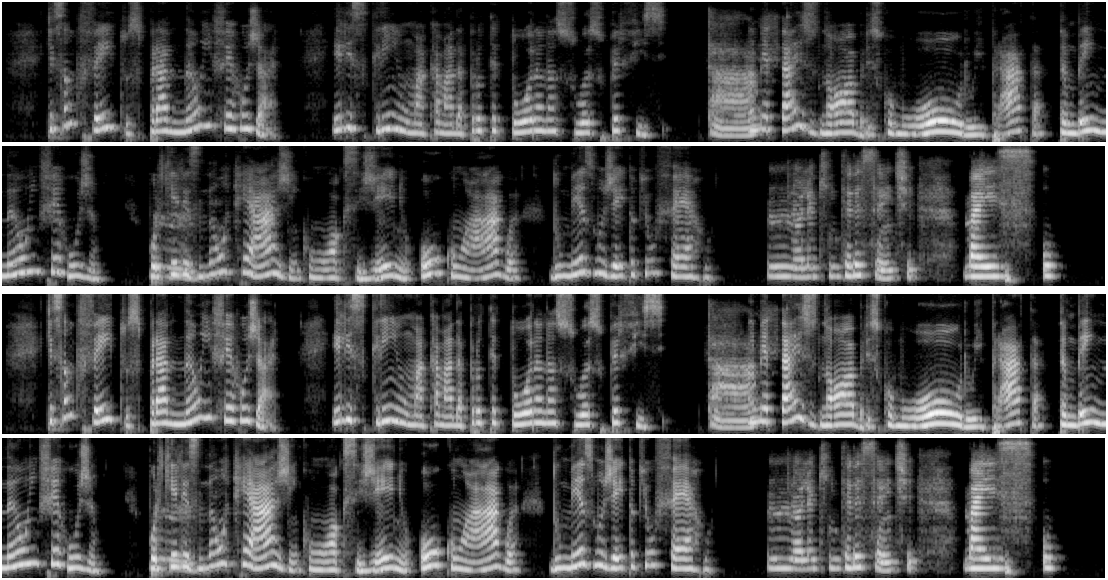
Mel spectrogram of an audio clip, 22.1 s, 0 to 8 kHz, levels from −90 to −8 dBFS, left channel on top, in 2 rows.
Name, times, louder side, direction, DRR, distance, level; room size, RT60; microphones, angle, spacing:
voice 1, 0.2-2.7 3.3-4.8 5.1-6.6 7.5-12.0 12.5-16.2 16.5-18.1, right 3 dB, 50° right, 0.4 m, -25 dB
voice 2, 7.1-7.6 12.5-13.0 18.7-21.5, equal, 10° right, 0.6 m, -26 dB
3.2 x 2.7 x 2.3 m
head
